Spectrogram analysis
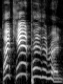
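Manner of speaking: squeaky distressed maiden; high, pleading melodrama heroine; high damsel voice. Acted.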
